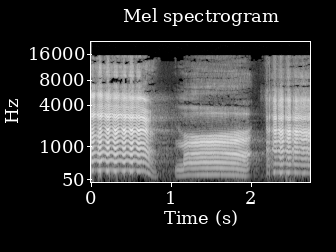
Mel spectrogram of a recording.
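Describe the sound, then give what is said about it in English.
Three loud sheep bleats follow one another, the first and last quavering and wavering, the middle one a steadier, lower-pitched baa, with no one speaking. “But Samuel said, what then is this bleating of sheep in my ears?”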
